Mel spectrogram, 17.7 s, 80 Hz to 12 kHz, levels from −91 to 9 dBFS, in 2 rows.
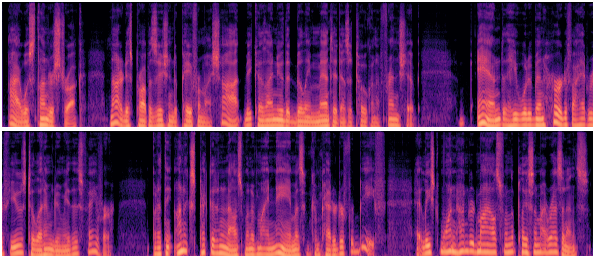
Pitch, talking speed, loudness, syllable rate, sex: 120 Hz, 225 wpm, -17 LUFS, 6.2 syllables/s, male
